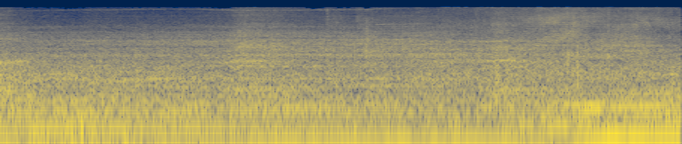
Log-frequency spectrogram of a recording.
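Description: A motor vehicle's engine running steadily with a low rumble, growing a little louder near the end.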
